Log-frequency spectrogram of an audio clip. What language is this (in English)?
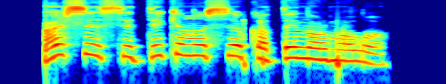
Lithuanian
